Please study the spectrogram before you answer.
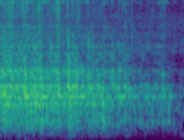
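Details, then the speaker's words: Yamaha Zuma scooter engine rebuild, new crankshaft just installed in cases, turned by hand before air leak test; smooth even whirring spin fading out with no scraping or catching, crank very free spinning and healthy. "as you can see crank is very happy very very free spinning"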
